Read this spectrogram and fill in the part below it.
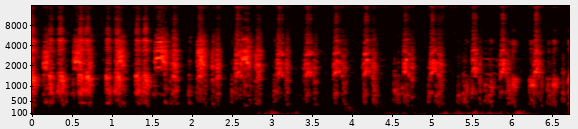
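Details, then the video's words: Hybrid chukar partridge from last year's brood, valued as a caller: dense, rapid chuk-chuk notes in throbbing bursts of several notes, steady throughout, with faint low rumbling underneath. "Кабки Гибрид"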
